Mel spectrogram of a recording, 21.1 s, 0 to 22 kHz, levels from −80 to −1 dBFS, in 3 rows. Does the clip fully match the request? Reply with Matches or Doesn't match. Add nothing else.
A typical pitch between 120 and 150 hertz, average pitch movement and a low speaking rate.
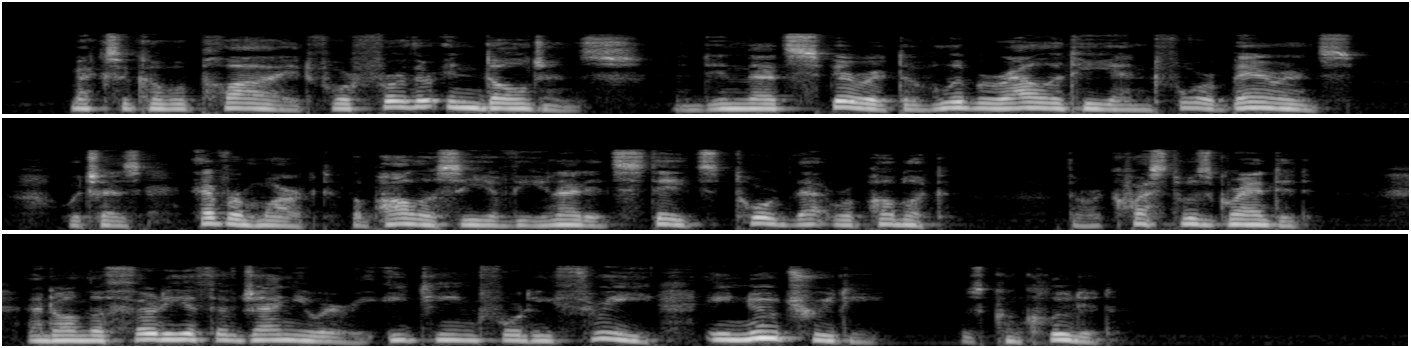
Matches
